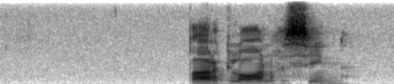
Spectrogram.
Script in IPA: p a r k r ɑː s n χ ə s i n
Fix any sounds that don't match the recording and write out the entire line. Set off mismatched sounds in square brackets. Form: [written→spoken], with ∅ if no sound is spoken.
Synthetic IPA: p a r k [r→l] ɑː [s→∅] n χ ə s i n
